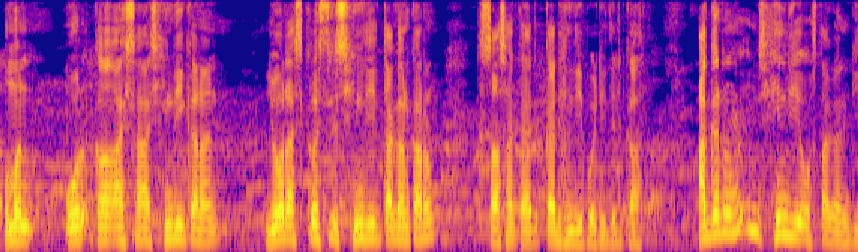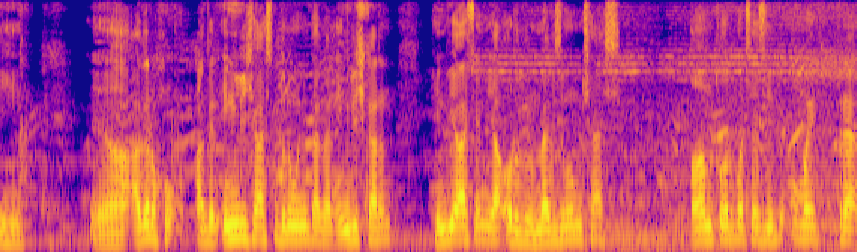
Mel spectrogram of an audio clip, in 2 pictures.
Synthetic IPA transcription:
ʊmɐnoːɾkãːaːsaːsʲhɪ̃nd̪iːkɐɾaːn | joːɾaːskəːsɾishɪ̃nd̪iːt̪ɐɡaːnkɐɾɐnt̪ɐ̥saːsakɐɾkɐɾʲɦɪnd̪iːpəːʈʰiːt̪elʲkaːt̪ʰ | ɐɡɐɾnɨʋimshɪ̃nd̪iːoːst̪aɡaːnkiɦĩː | ɐ̰ɡɐɾhɐɡɐɾĩŋɡliʃ̬aːsʲd̪unund̪it̪ɐɡaːnɪ̃ŋɡliʃkɐɾan | hɪ̃nd̪iːaːsɐnjaːʔoɾd̪umɛɡzimɐmt͡ʃʰaːs | aːmt̪oːɾpɐɾsɐs̬id̪ʊmɐt̪ɾɛ

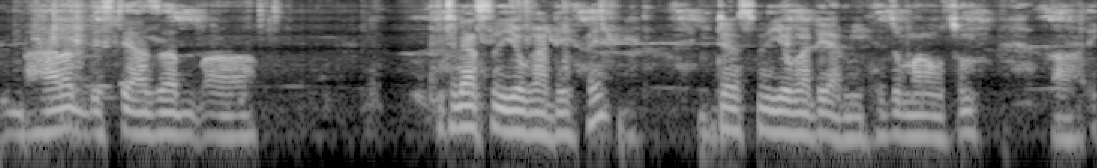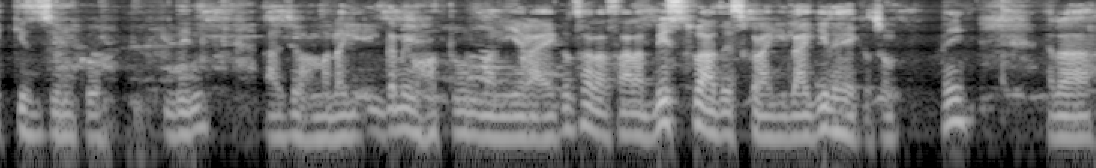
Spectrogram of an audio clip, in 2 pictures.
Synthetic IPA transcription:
bʱaɾʌt̪̚d̪eslead͡zʌ | iɳʈʌrnasnʌljoɡaʈehʌjiɳʈʌrnat͡sʌnʌljoɡaʈeɦamiɦid͡zomʌnaw̃t͡sʰʌw̃ | ekːisd͡zinkod̪injoɦamrolaɡiek̚d̪ʌmʌjmʌɦʌt̪wʌpunbʌnijeɾʌɦekot͡sʰʌɾʌsaɾabiswaːd͡zʌeskolaɡilaɡiɾʌɦekot͡sʰʌw̃ | ɦʌjrʌ

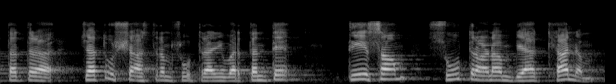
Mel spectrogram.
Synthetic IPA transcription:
t̪ɐt̪ɾɐt͡ʃɐt̪uʃaːst̪ɾɐmsuːt̪ɾaːniʋɐɾt̪ɐnt̪e | t̪eːsaːmsuːt̪ɾaːɳaːmʋjaːkʰjaːnɐm

